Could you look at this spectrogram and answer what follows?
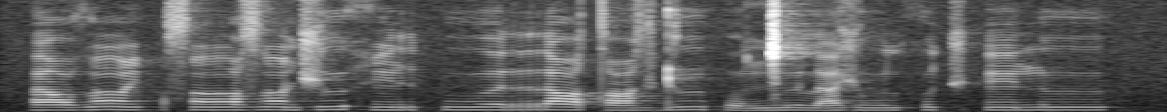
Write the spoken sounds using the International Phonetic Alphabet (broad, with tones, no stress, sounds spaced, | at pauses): a˧ ʊ̯ ðˤ ĩ˥˧ | sˤ ẽ˧ ə̯ zˤ ẽ˥˧ d͡ʒ ɯ˥ h ĩ˧ r p uː˥ ə̯ r a˥˧ tˤ i˩˧ z ɖ ɯː˥ p o˩˧ ŋ͡ǀ ɯ˧˩ l a˥ ʒ uː˧ l h u˥ t͡ʃ ʔ ẽ˥ n̪ ɯː˥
